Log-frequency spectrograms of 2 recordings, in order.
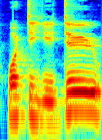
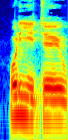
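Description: First: Each word is said separately and fully enunciated. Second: The words run together in a quick, reduced form. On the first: "if I was to really enunciate" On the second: "See how easy that is for me to say?"

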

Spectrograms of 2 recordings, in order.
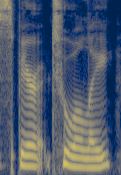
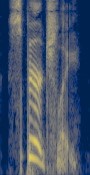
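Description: First: Every syllable is pronounced as it is spelled. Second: The word is said the casual everyday way. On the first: The speaker calls it wrong. "we don't say spiritually" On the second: The speaker calls it right. "We say spiritually"

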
